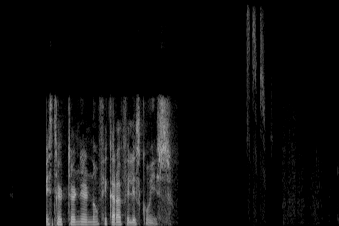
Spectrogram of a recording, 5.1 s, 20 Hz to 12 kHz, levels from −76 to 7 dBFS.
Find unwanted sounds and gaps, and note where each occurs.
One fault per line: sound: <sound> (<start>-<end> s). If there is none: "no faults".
sound: chirp (3.7-4.1 s)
